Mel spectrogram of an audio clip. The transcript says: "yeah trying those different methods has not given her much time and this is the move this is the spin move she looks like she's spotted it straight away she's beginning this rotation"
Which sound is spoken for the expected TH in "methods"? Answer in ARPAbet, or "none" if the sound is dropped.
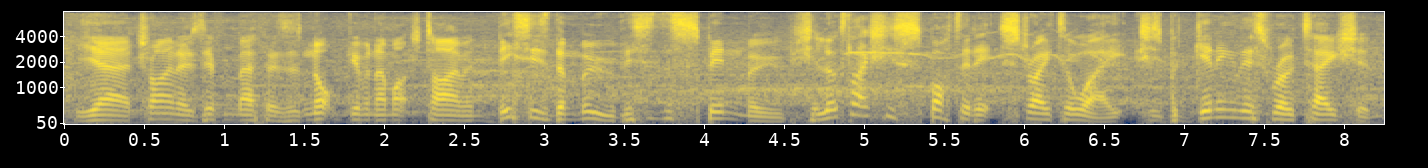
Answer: TH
